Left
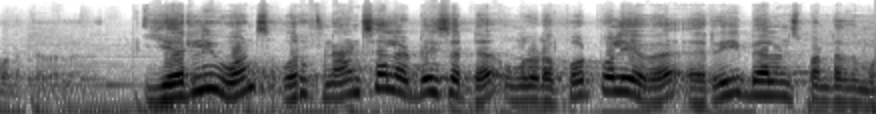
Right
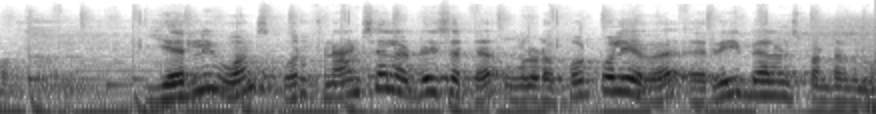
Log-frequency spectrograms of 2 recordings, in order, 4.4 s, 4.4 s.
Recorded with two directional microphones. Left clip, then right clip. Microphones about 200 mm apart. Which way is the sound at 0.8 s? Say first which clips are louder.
Left 9 dB; 45° left (ahead or behind).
